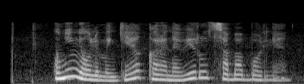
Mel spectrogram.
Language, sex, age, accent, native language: Uzbek, female, 19-29, Farg'ona, Uzbek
